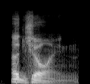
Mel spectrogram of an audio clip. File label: "adjoin", British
